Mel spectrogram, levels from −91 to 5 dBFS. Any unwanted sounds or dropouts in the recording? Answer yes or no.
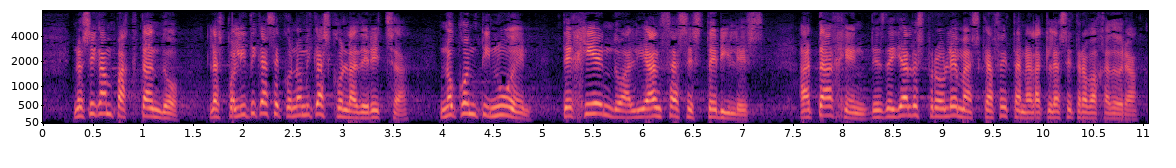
no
